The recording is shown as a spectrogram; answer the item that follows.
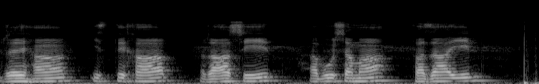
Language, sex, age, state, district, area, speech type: Urdu, male, 18-30, Bihar, Purnia, rural, spontaneous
